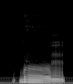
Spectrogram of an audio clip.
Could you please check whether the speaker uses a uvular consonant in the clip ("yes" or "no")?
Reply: no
